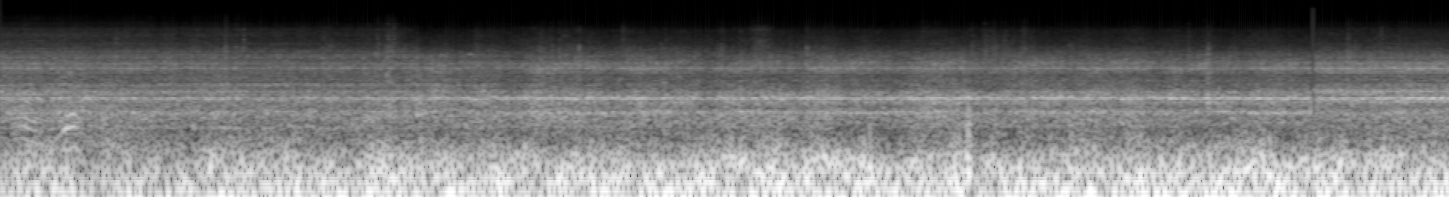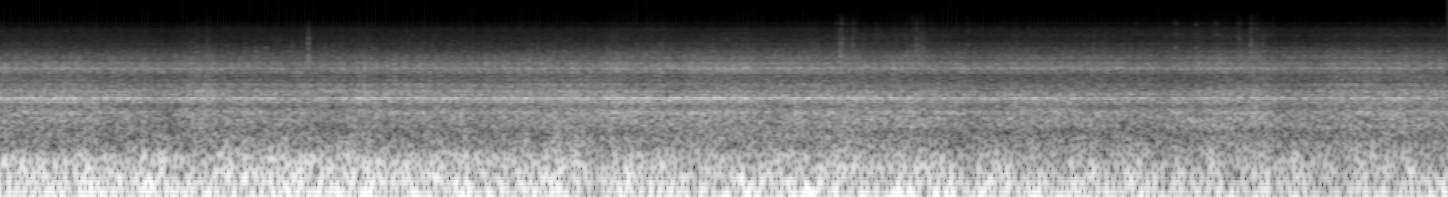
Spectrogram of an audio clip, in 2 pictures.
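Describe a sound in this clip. Bicycle tyres hum steadily on asphalt.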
